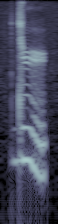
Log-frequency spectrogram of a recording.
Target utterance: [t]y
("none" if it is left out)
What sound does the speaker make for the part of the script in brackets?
d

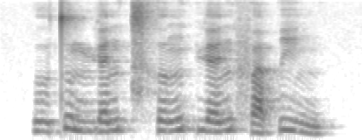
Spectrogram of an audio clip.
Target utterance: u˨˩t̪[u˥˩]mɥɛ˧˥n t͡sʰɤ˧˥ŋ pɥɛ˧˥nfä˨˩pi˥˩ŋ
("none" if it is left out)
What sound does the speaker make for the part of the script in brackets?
u˥˩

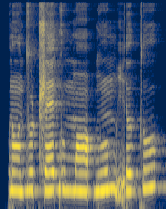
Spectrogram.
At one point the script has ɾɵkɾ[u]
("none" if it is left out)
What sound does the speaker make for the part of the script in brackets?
u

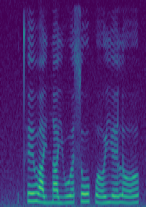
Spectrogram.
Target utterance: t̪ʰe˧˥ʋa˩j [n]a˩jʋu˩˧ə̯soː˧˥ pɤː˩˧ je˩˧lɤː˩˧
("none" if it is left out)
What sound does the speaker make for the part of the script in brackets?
n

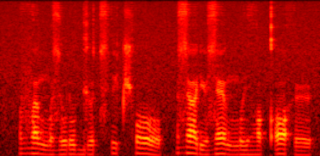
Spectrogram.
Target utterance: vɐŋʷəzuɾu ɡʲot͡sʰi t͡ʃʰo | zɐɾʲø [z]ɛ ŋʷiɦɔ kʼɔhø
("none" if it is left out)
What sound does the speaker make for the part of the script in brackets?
z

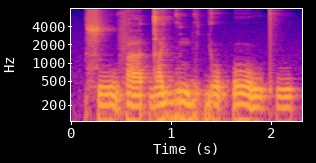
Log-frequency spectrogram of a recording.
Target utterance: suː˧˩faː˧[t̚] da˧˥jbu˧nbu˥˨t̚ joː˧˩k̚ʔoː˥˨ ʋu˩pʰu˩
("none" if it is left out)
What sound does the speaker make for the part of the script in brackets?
t̚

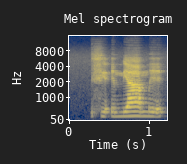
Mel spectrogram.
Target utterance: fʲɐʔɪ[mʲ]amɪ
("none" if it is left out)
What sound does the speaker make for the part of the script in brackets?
mʲ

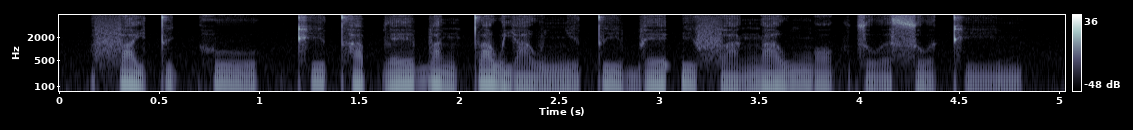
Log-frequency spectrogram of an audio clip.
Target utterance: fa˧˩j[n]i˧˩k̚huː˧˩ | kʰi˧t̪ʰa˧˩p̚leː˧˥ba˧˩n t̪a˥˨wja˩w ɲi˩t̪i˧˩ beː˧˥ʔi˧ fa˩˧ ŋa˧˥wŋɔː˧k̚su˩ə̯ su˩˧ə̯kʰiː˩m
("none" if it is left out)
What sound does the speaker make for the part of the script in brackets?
t̪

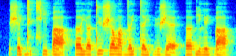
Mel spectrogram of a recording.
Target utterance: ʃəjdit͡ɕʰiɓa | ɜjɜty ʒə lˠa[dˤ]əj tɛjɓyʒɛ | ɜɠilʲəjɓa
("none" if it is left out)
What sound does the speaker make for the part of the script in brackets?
d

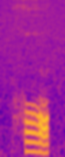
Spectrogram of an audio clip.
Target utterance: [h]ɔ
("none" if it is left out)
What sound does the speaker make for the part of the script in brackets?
h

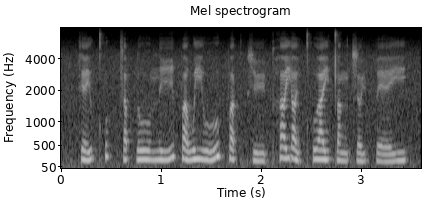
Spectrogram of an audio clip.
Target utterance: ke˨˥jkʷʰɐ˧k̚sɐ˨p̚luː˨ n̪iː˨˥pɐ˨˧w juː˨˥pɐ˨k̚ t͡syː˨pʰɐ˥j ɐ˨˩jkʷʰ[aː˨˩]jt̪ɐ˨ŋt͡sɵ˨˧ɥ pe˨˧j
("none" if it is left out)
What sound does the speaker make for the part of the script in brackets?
aː˧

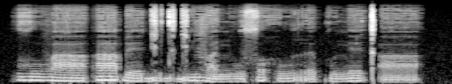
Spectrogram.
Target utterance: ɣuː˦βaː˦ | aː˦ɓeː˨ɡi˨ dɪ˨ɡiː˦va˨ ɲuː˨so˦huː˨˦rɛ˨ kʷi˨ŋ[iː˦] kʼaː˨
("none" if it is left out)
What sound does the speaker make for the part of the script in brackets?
eː˦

